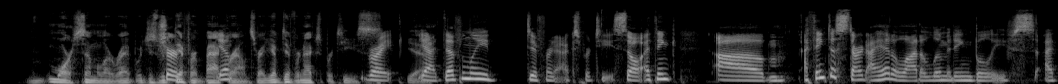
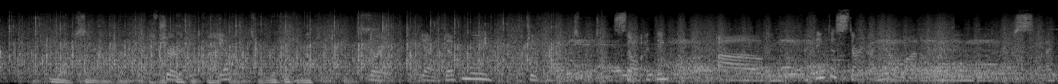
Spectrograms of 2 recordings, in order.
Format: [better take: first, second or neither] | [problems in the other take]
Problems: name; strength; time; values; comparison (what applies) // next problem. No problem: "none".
first | crowd noise; very loud; throughout; 4 dB above the speech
